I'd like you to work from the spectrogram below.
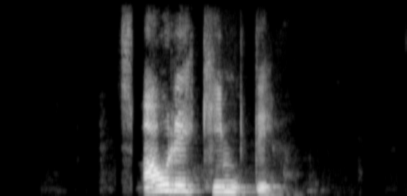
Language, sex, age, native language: Icelandic, female, 40-49, Icelandic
